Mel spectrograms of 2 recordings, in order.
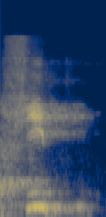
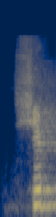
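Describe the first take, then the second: First: "शीप" higher, with a long ee. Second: "शिप" higher, with a short i as in "ship". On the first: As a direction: say "शीप" with the vowel held, not "ship". ("शीप" में लंबी ई) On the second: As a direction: say "शिप" with a quick i, unlike "sheep". ("शिप" में छोटी इ) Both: Shown as a demonstration. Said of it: "शिप नहीं है ये".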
